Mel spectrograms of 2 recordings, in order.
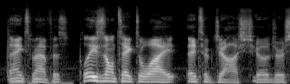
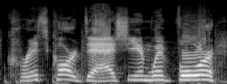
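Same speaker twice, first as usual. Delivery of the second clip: high, loud, slow exclamation; loud, drawn-out cry of excitement; relieved shout with voice crack; 9 semitones higher, 11 dB louder, much slower than usual. Real, not acted. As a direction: yell it out slowly till the voice cracks. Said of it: "that voice crack was nuts".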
